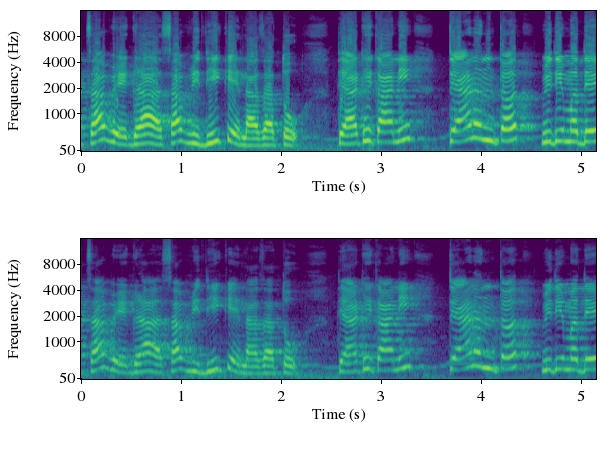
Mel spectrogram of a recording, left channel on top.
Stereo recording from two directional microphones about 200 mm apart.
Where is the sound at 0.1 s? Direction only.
40° left (ahead or behind).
